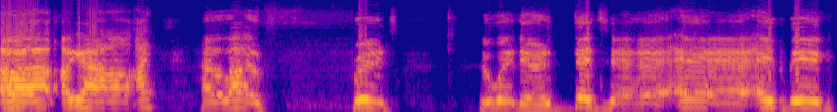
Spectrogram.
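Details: Wheelchair user with cerebral palsy: dysarthria (cerebral palsy).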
